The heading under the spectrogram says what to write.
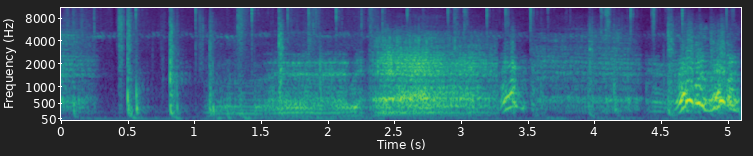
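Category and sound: animal, dog barking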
